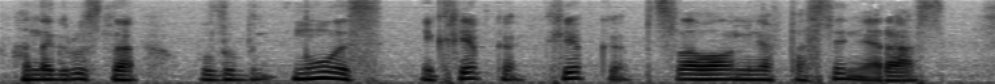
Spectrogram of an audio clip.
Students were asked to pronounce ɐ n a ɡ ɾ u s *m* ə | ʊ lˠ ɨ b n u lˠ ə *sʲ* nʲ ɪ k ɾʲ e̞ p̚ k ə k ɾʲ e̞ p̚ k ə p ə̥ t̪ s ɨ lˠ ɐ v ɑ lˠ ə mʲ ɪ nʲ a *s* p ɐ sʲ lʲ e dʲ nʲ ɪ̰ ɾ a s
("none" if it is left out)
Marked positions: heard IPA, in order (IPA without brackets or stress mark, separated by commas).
n, sʲ, f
